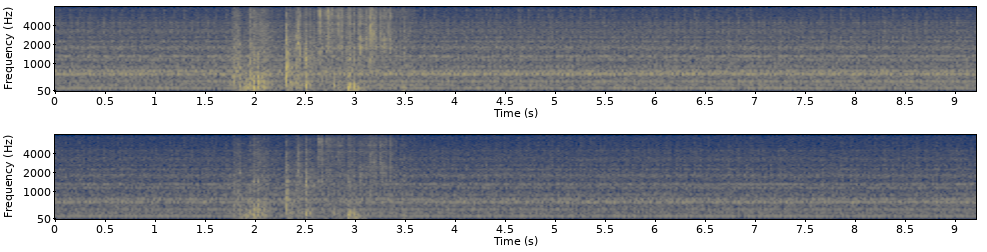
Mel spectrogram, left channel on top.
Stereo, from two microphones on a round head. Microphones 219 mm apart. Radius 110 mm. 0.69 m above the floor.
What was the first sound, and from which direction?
Tearing paper, 70° left (ahead or behind).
